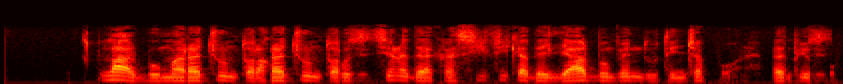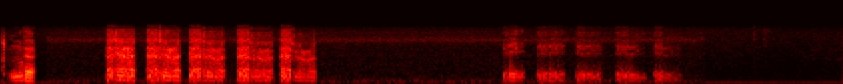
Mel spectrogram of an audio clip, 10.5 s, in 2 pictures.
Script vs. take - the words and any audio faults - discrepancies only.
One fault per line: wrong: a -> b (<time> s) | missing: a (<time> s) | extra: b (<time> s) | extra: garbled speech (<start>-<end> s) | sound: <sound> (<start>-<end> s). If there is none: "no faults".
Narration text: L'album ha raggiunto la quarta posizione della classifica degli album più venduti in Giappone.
wrong: quarta -> raggiunto (1.7 s)
missing: più (3.8 s)
extra: garbled speech (4.8-5.5 s)
sound: laugh (5.9-7.3 s)
sound: laugh (8.4-9.5 s)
